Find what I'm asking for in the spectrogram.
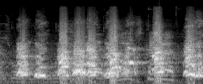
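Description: Several dogs at a bird dog kennel bark and yip in quick succession, loud and close, a busy overlapping chorus of short sharp barks with some whiny notes.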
